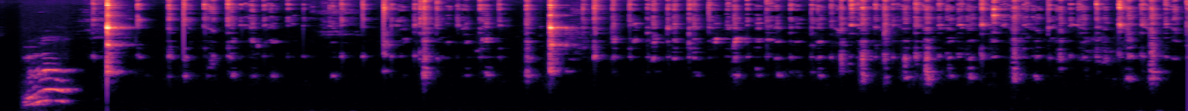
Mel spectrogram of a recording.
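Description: Two eggs whisked with a fork in a bowl, a quick run of light metallic clinks and ticks in irregular rhythm, close and fairly faint, after a brief voice at the start.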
